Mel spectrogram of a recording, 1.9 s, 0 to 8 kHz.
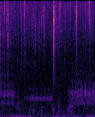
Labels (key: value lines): label: biophony, croak
recorder: SoundTrap 500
